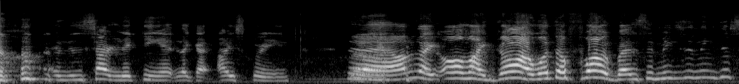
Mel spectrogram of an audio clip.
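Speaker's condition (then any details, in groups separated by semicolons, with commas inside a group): Mild cerebral palsy; mild, born prematurely, helmet and braces in childhood; mild, in therapy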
